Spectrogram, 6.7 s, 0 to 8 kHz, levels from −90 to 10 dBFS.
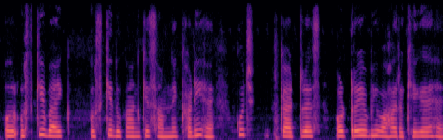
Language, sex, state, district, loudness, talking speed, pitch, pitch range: Hindi, female, Uttar Pradesh, Jalaun, -27 LUFS, 170 wpm, 265 Hz, 245-285 Hz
